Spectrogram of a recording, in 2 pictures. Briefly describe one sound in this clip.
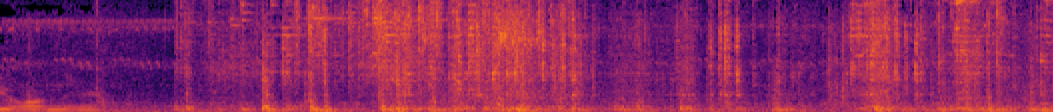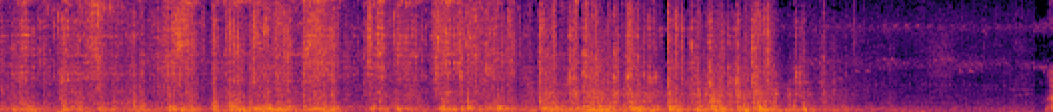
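Rusty wire scrapes and rattles against a metal can.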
